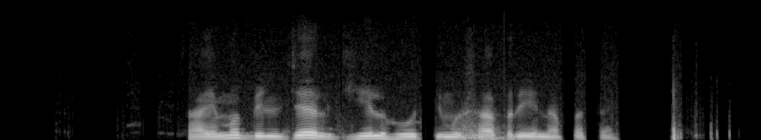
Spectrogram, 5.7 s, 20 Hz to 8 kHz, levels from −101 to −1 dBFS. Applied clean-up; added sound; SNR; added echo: none; none; none; none.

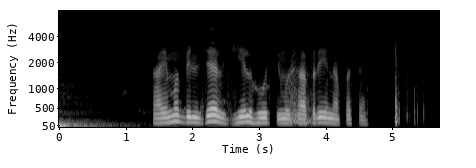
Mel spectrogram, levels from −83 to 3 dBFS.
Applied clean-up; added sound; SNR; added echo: none; Bass drum; 17 dB; none.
